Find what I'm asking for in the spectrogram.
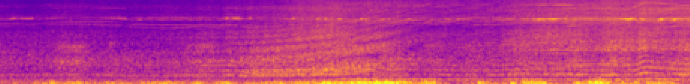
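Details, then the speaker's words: Quadcopter on a Naza Lite controller hovering in light breeze: a steady buzzing propeller drone whose pitch rises and falls slightly with small corrections. Very stable with no control issues, a healthy hover. "it's a little breezy today it's not bad um but again no issues at all with control here"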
